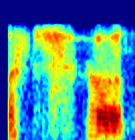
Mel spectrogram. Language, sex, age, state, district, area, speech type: Urdu, male, 30-45, Uttar Pradesh, Saharanpur, urban, conversation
